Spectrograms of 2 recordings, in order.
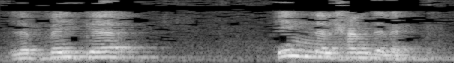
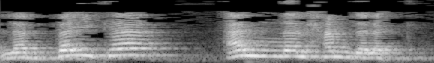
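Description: First: The word after labbayk begins with inna. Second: The word after labbayk begins with anna. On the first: The answer to the call is unconditional. The speaker calls it right. "يروى فيه فتح الهمزة وكسرها والكسر أجود" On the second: The answer is given because praise belongs to the one called. The speaker calls it wrong. "لو فتحنا الهمزة يبقى لبيك لأن الحمد لك"

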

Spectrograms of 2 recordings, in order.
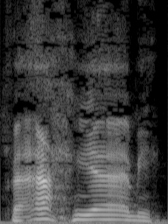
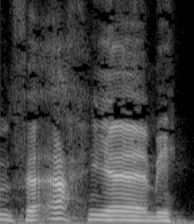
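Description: No difference in how they are said.

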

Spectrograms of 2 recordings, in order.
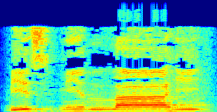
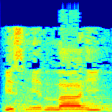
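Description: First: The word is recited slowly, vowels drawn out. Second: The word is recited quickly, vowels kept short. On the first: "Ketika baca satu harokatnya lambat" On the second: "Sekarang baca cepat"

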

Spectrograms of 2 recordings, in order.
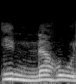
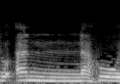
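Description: First: The first vowel is an 'i' sound. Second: The first vowel is an 'a' sound. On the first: "حمزة والكسائي يقول بالكسر" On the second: "الباقون يقرؤون بفتح الهمزة"

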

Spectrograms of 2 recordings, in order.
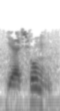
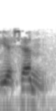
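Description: First: The sh sound is followed by a u vowel. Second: The sh sound is followed by an a vowel. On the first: This is the everyday colloquial form. The speaker calls it wrong. "يشم بضم الشين" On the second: This is the more eloquent classical form. The speaker calls it right. "الأفصح فتح الشين، تقول يشم"

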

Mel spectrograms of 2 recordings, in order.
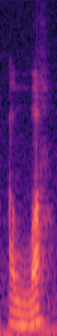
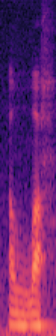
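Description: The two takes are said the same way.

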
